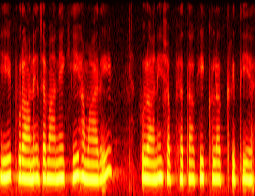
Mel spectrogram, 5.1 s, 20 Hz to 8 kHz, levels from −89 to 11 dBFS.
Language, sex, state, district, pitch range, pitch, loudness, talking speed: Hindi, female, Chhattisgarh, Jashpur, 205-220 Hz, 210 Hz, -11 LUFS, 130 wpm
